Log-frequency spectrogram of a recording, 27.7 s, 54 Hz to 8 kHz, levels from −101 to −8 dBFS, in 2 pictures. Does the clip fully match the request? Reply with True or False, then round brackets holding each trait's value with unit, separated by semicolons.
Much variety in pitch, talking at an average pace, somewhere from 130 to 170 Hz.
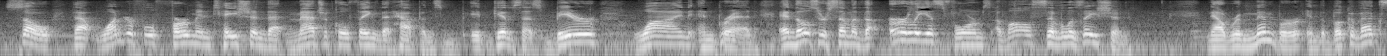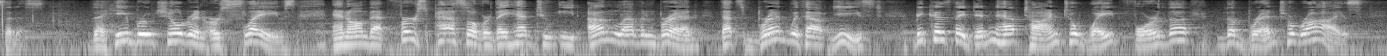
True (7.8 semitones; 145 wpm; 155 Hz)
